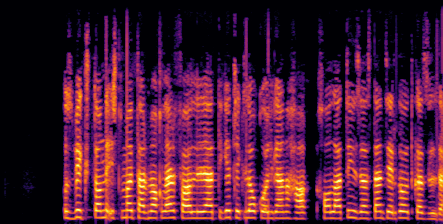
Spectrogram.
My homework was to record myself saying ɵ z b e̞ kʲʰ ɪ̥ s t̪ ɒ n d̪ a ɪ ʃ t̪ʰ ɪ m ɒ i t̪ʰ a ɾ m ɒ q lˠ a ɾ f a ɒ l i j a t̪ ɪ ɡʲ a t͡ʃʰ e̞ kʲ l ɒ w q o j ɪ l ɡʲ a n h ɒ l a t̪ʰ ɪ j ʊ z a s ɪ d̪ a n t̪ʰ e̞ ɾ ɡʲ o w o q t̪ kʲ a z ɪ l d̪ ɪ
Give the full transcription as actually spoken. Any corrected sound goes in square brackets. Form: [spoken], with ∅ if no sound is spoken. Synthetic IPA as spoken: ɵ z b e̞ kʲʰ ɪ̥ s t̪ ɒ n d̪ a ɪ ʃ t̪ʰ ɪ m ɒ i t̪ʰ a ɾ m ɒ q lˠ a ɾ f a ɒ l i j a t̪ ɪ ɡʲ a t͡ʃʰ e̞ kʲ l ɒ w q o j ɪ l ɡʲ a n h ɒ l a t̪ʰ ɪ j ʊ z a s ɪ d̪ a n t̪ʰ e̞ ɾ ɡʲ [ɒ] w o [∅] t̪ kʲ a z ɪ l d̪ ɪ

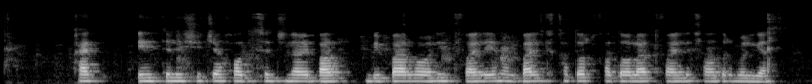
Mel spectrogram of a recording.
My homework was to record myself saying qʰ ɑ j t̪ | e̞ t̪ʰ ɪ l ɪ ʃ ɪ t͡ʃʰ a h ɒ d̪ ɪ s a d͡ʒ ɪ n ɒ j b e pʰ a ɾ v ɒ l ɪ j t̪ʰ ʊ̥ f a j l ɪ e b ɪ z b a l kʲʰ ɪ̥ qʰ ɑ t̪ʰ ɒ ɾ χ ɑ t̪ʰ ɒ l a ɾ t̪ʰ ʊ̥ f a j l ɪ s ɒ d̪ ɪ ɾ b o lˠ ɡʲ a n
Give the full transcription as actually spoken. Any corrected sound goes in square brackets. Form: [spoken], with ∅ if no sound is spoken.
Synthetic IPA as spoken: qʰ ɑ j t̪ | e̞ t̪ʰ ɪ l ɪ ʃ ɪ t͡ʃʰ a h ɒ d̪ ɪ s a d͡ʒ ɪ n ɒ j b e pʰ a ɾ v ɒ l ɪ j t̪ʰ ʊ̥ f a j l ɪ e [m] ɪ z b a l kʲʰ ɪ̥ qʰ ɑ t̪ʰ ɒ ɾ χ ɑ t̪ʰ ɒ l a ɾ t̪ʰ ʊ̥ f a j l ɪ s ɒ d̪ ɪ ɾ b o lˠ ɡʲ a n

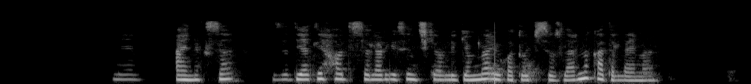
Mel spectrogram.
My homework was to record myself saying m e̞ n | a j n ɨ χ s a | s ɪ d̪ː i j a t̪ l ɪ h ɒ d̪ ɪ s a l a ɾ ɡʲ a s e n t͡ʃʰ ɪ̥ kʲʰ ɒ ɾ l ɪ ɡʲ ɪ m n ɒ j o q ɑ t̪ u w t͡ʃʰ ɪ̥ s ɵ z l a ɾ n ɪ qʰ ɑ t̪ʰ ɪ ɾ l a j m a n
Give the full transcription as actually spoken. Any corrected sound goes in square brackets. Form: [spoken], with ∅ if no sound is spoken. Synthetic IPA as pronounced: m e̞ n | a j n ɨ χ s a | [z] ɪ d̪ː i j a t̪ l ɪ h ɒ d̪ ɪ s a l a ɾ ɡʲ a s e n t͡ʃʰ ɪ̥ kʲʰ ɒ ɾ l ɪ ɡʲ ɪ m n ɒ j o q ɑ t̪ u w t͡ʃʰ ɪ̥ s ɵ z l a ɾ n ɪ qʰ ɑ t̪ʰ ɪ ɾ l a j m a n

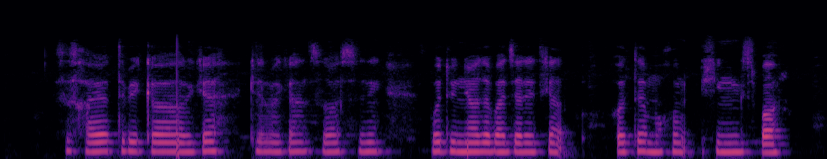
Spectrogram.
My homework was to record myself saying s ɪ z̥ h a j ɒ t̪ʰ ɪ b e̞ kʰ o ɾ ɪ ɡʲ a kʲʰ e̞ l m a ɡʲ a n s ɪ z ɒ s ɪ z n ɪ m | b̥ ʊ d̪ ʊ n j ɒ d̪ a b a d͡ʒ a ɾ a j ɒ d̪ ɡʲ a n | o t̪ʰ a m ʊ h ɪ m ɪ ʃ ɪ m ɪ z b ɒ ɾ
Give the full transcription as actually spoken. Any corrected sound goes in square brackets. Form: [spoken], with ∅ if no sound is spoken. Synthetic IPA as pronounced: s ɪ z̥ h a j ɒ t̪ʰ ɪ b e̞ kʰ [ɒ] ɾ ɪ ɡʲ a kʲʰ e̞ l m a ɡʲ a n s ɪ z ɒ s ɪ z n ɪ [ŋ] | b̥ ʊ d̪ ʊ n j ɒ d̪ a b a d͡ʒ a ɾ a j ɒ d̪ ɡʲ a n | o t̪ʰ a m ʊ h ɪ m ɪ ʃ ɪ [ŋ] ɪ z b ɒ ɾ

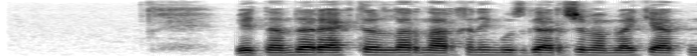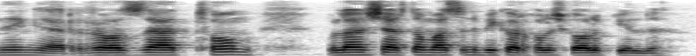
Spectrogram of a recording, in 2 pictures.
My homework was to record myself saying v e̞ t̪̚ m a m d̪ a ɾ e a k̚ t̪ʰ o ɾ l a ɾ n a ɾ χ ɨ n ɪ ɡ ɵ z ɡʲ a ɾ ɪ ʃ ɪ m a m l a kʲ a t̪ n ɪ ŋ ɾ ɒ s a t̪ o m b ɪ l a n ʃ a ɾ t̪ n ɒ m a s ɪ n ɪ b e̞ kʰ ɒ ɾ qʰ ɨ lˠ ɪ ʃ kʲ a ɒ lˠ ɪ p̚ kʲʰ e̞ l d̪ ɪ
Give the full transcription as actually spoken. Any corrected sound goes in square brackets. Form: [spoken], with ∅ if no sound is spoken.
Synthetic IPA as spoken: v e̞ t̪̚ [n] a m d̪ a ɾ e a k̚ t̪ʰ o ɾ l a ɾ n a ɾ χ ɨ n ɪ [ŋ] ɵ z ɡʲ a ɾ ɪ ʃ ɪ m a m l a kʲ a t̪ n ɪ ŋ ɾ ɒ [z] a [t̪ʰ] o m b ɪ l a n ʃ a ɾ t̪ n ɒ m a s ɪ n ɪ b e̞ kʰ ɒ ɾ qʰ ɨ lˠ ɪ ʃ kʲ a ɒ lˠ ɪ p̚ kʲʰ e̞ l d̪ ɪ

